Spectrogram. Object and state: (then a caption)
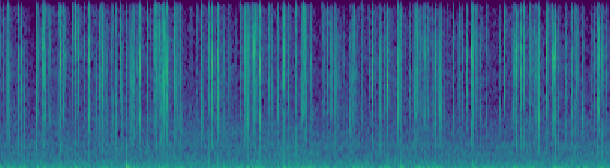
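Metal microphone mesh grille. Long orange acrylic nails tap and scratch on the metal mesh grille of a Blue Yeti microphone, close up. The result is a dense, bright, crackling scratch with quick clicky taps and occasional low thumps, running steadily without pause.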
